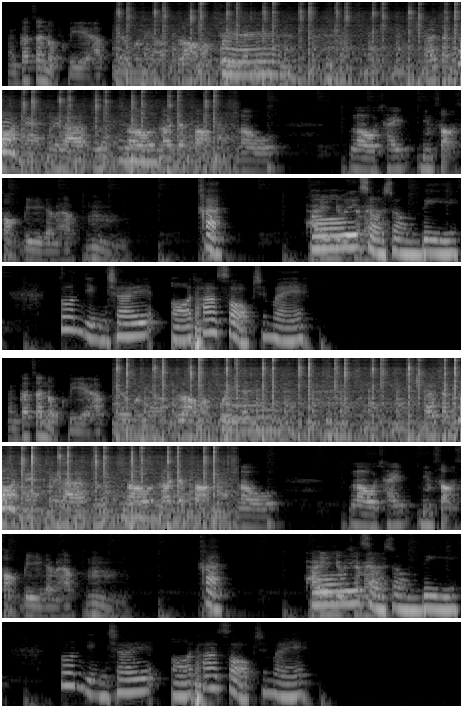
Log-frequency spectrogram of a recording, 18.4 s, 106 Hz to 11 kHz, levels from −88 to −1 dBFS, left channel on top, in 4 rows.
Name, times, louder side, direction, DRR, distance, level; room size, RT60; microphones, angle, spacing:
voice 1, 0.0-2.5 3.1-7.3 8.1-10.4 12.2-13.0, right 2 dB, 20° right, 0.7 m, -41 dB
Tools, 1.1-6.9, right 7 dB, 80° right, 0.6 m, -38 dB
voice 2, 2.2-2.9 4.5-4.7 5.8-6.1 11.1-11.4 12.2-13.7 14.3-16.8, left 3 dB, 80° left, 0.6 m, -38 dB
sound 1, 6.2-14.2, equal, 15° left, 0.8 m, -56 dB
4.6 x 2.6 x 2.5 m
head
